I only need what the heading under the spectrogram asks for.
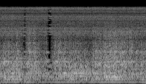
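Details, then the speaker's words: Abene mill cutting key slot in broach bushing at slowest table feed: harsh rasping buzz with rough high ring, steady through the cut; chatter persists, cutter suspected not sharp and bolts had loosened. "this is the slowest table feed i can do let me try slowing her down just a little more well slower way down but i'm still getting some chatter"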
